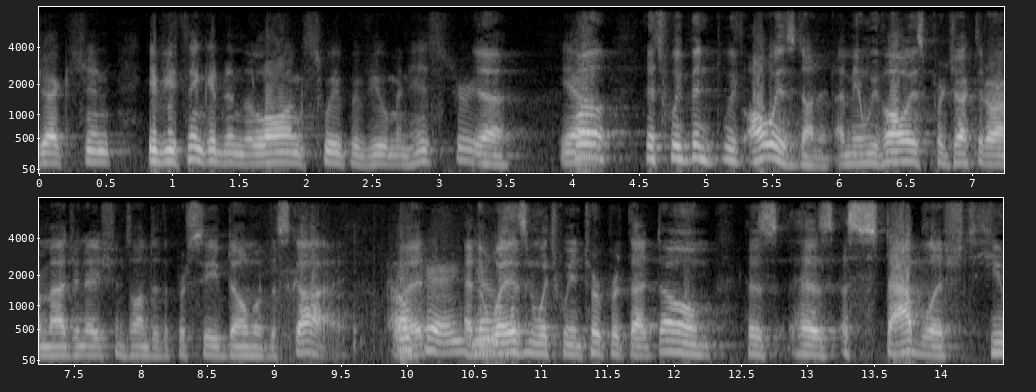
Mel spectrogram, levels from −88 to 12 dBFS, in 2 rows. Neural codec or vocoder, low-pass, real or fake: none; 7.2 kHz; real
